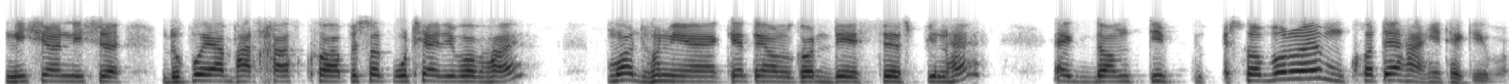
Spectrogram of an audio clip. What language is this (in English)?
Assamese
